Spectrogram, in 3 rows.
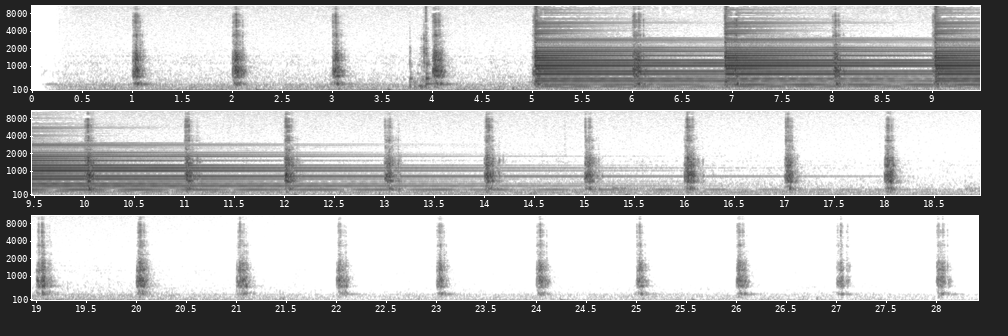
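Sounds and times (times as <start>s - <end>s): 
pendulum clock: 1.0s - 1.3s, 2.0s - 2.3s, 3.0s - 3.2s, 3.8s - 4.3s, 5.0s - 18.3s, 18.9s - 19.3s, 20.0s - 20.2s, 21.0s - 21.2s, 22.0s - 22.2s, 23.0s - 23.2s, 24.0s - 24.2s, 25.0s - 25.2s, 26.0s - 26.2s, 27.0s - 27.2s, 28.0s - 28.3s.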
